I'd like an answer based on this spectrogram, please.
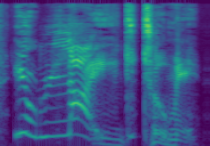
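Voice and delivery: high furious shriek. A narrator's reading. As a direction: shriek it at the liar. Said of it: "she shrieked".

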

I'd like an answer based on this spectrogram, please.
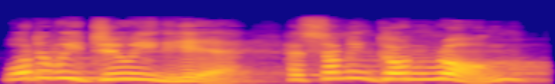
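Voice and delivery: put-on puzzled young voice; confused boy voice. Ron lost in the fireplace.

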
